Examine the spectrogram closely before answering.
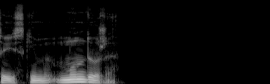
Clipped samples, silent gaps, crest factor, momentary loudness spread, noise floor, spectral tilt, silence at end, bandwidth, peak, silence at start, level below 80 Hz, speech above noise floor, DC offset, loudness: under 0.1%; none; 16 dB; 7 LU; under -90 dBFS; -7 dB/octave; 1.55 s; 17.5 kHz; -8 dBFS; 0 s; -48 dBFS; over 68 dB; under 0.1%; -22 LUFS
